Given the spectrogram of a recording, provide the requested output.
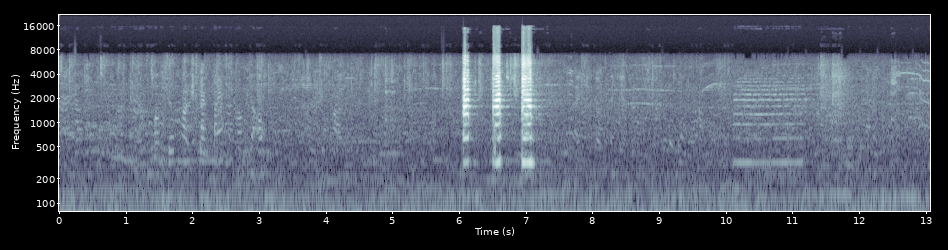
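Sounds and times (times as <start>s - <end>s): street crowd hubbub: 0.0s - 13.0s
horn tooting: 6.0s - 7.4s, 10.1s - 11.5s.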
